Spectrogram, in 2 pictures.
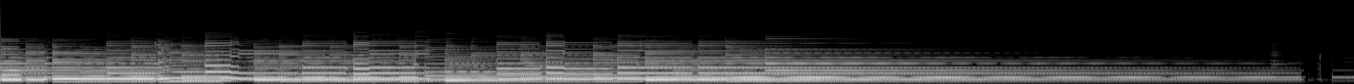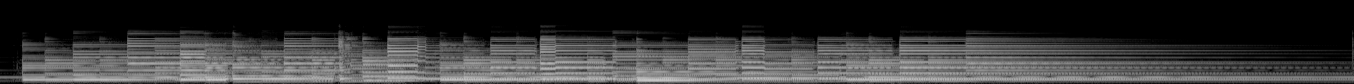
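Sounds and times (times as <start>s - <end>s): electric guitar chords: 0.0s - 27.0s.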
